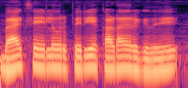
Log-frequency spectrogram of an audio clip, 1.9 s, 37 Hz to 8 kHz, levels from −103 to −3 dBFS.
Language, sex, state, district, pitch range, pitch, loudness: Tamil, male, Tamil Nadu, Kanyakumari, 120-130 Hz, 125 Hz, -17 LUFS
